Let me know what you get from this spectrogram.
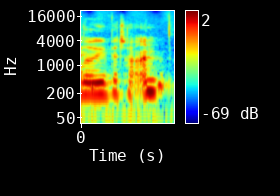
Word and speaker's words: Louis Vuitton: He was wearing a Louis Vuitton, is that how you say it? – Louis Vuitton.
